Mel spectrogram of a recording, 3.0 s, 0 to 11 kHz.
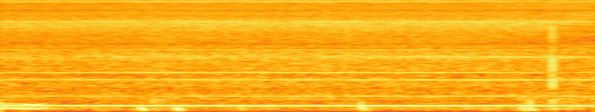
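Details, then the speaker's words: GPNI 2.2 kW 220 V three-phase ER20 800 Hz 24,000 rpm spindle on a Fuling DZB300 inverter, test run after parameter setup: steady clean high whine at full speed, no rumble, wobble or grinding; normal spindle run at speed. "Izinkan saya menjalankannya agar Anda dapat melihat betapa lancarnya prosesnya."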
